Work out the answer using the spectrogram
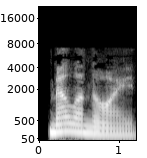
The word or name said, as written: melanoid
